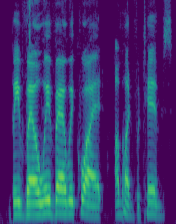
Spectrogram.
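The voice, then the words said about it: Elmer Fudd cartoon voice. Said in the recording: “Dr. Fudd? Elmer Fudd?”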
